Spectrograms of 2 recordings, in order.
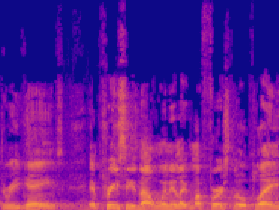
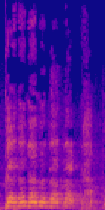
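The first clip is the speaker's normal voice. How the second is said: chanted pops; 13 semitones higher, 6 dB quieter than usual. Retold or imitated. Footwork sound effects.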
